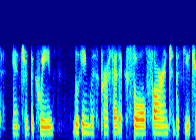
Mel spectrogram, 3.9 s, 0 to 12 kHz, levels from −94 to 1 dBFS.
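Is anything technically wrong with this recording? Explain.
Yes. Throughout, the speech sounds narrow, slightly rough and synthetic, confined to roughly 300 Hz to 3.5 kHz. That is the G.729 codec at 8 kbit/s, which rebuilds the voice from a vocal tract filter, a pitch predictor and a few pulses, so the damage is plainly audible.

At 0.33 to 0.38 s and again at 3.64 to 3.69 s, the sound briefly smears into a fading buzzy tone or coloured noise. This is VoIP packet loss concealed by the speech codec: a 20 ms gap, fitting a single lost packet, filled by extrapolating the last pitch and filter with falling gain.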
